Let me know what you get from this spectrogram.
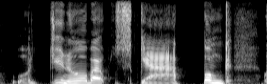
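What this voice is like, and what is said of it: Put-on northern English accent. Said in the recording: “it's in a northern accent.”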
